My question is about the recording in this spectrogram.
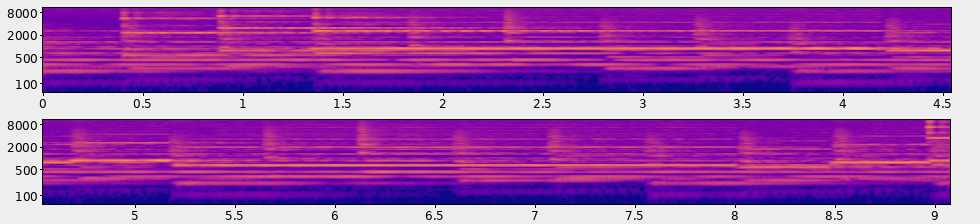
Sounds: music

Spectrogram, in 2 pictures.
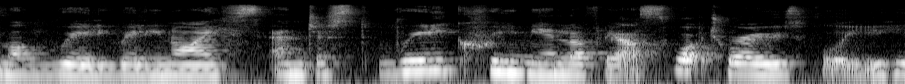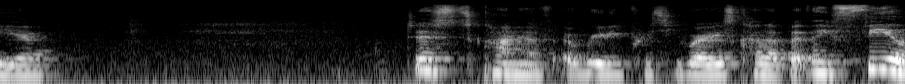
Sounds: speech, inside a small room

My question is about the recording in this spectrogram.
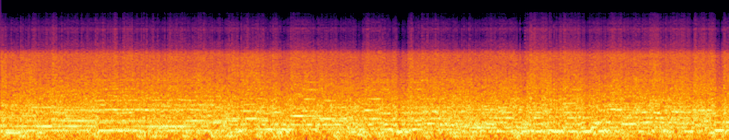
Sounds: rumble, music

